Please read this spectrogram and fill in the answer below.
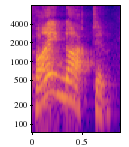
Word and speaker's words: Weihnachten: You say Fröhliche Weihnachten. And that's why I like it. It's called Weihnacht. Wine night.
